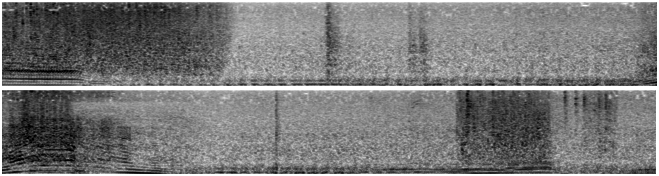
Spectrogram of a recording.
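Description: A rally car engine idles with a low rumble, blipped now and then.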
